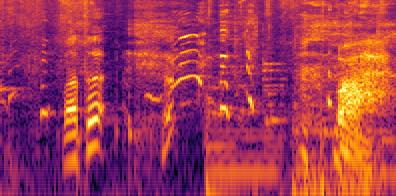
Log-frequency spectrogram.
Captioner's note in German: Ächzen, Kichern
